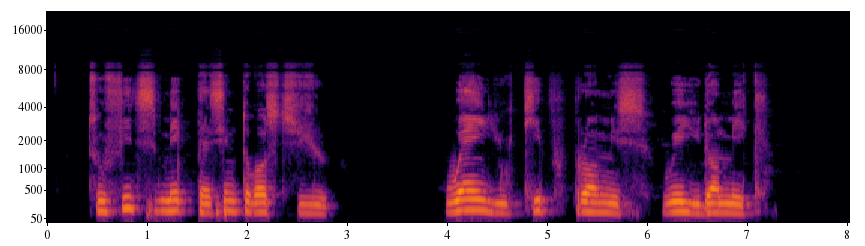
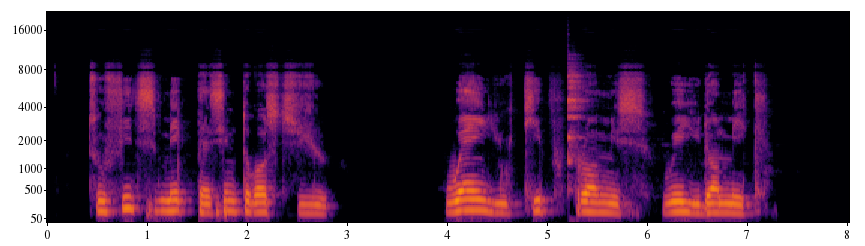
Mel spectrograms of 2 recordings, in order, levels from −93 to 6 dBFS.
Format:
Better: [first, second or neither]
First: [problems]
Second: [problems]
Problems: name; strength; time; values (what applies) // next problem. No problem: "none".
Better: first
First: none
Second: background sound (Drum kit); 12 dB below the speech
